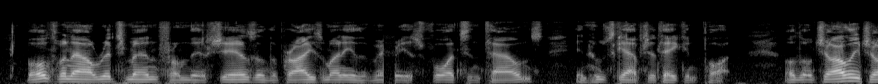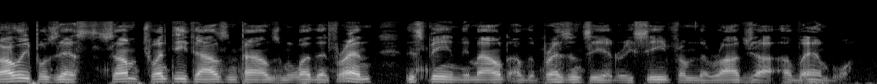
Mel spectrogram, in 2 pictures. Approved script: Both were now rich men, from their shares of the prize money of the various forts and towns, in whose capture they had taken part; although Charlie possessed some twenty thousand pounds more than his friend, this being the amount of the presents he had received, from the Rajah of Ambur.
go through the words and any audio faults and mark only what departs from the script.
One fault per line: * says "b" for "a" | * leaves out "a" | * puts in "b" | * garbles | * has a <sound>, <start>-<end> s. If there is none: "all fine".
* has a dropout, 3.8-4.0 s
* leaves out "they had"
* puts in "Charlie"
* leaves out "his"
